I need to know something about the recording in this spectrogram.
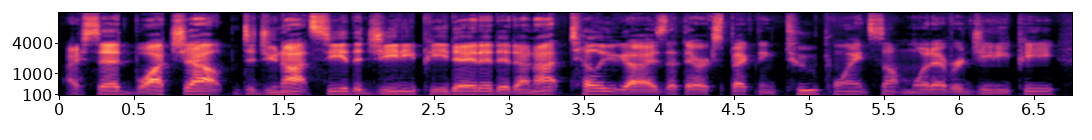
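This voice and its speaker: A man with a lowish voice talks through his market charts in a loose, chatty way. He jokes, trips over his words and backtracks often. The sound is dry and close, with no room around it. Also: fairly quick, no echo. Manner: rambling, self-correcting, jokey. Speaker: market commentator. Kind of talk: casual market recap.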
